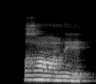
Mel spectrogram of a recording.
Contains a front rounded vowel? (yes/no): no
